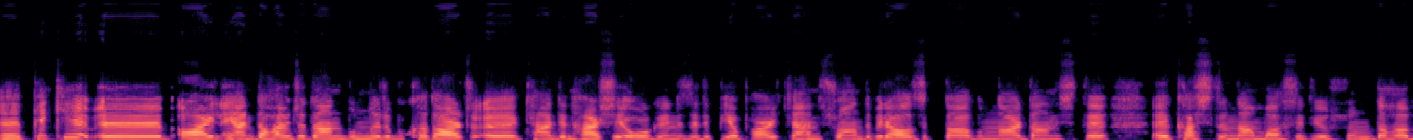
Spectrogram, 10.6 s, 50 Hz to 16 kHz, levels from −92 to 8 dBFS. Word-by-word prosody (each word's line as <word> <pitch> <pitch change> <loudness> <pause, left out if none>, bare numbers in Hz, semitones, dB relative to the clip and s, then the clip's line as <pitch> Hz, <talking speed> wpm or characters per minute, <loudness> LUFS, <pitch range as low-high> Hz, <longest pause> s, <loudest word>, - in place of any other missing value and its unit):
Eee, 235 -1 +3
peki, 330 +4 -5 0.2
eee, 280 0 +6
ail 255 +1 +5
yani 210 +1 +3
daha 285 +3 +3
önceden 285 -1 +1
bunları 265 +1 -4
bu 260 - -15
kadar, 260 -5 +4 0.2
eee, 200 -1 +4
kendin 220 +2 -2
her 240 0 +5
şeyi 235 -5 -2
organize 205 +1 -3
edip 215 -1 -11
yaparken 225 +2 -1
şu 240 - -7
anda 220 +2 -6
birazcık 230 -7 0
daha 220 -1 -1
bunlardan, 210 0 -4
işte, 200 +1 -3 0.4
eee, 200 0 +4
kaçtığından 210 0 -3
bahsediyorsun. 180 +4 -6
Daha 210 -1 -1
220 Hz, 155 wpm, -21 LUFS, 205-255 Hz, 0.4 s, eee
